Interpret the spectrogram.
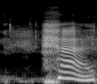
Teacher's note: dari tengah tenggorokan juga keluar huruf ha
